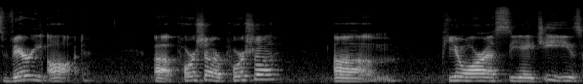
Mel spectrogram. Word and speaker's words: Porsche: And it's just a little bit abbreviated from Porsche. I think you can say both. But yeah, people that don't understand that Porsche is pronounced Porsche and not Porsche, that's a little weird.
